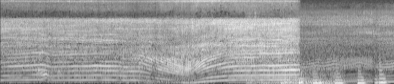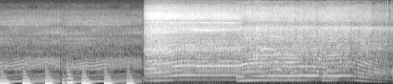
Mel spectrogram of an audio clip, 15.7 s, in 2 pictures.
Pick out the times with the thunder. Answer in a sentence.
You can hear the thunder from 4.9 to 6.9 s.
